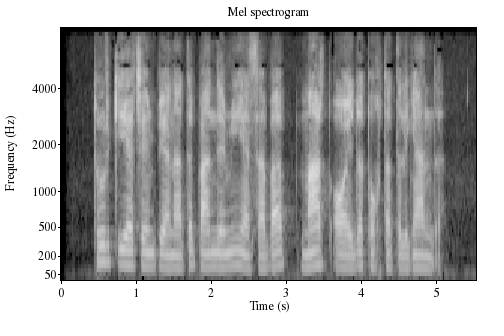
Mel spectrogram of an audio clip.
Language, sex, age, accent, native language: Uzbek, male, 18-24, Andijon, Uzbek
